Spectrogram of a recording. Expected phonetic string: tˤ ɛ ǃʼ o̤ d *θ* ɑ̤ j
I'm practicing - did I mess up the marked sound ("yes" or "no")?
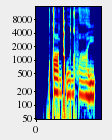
yes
